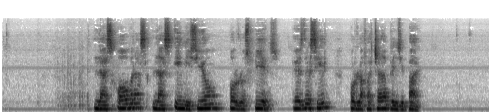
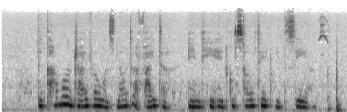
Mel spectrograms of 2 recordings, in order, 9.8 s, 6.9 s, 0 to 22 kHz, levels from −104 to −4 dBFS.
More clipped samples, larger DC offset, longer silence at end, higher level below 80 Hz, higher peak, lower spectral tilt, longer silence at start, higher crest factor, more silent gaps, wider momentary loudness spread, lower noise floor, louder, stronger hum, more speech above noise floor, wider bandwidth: neither; neither; first, 1.4 s vs 0.1 s; about the same, -46 dBFS vs -48 dBFS; first, -2 dBFS vs -6 dBFS; about the same, -5.5 dB/octave vs -5.5 dB/octave; first, 1.55 s vs 0.75 s; about the same, 14 dB vs 16 dB; neither; second, 9 LU vs 14 LU; second, -51 dBFS vs -56 dBFS; first, -13 LUFS vs -21 LUFS; neither; first, 40 dB vs 35 dB; second, 11 kHz vs 13.5 kHz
